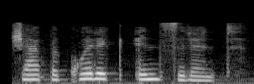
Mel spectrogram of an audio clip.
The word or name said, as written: Chappaquiddick incident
